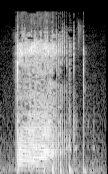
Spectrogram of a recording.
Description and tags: fart poot gas flatulence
